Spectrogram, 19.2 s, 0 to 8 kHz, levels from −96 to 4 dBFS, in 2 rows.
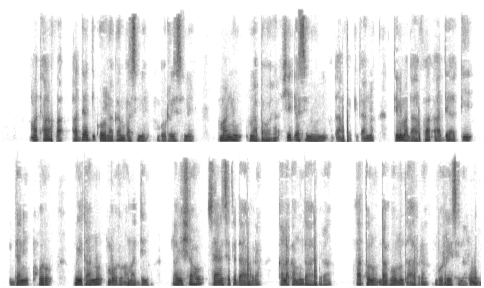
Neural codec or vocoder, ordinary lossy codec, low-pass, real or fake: codec, 24 kHz, 6 kbps, HILCodec; AAC, 32 kbps; 7.2 kHz; fake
